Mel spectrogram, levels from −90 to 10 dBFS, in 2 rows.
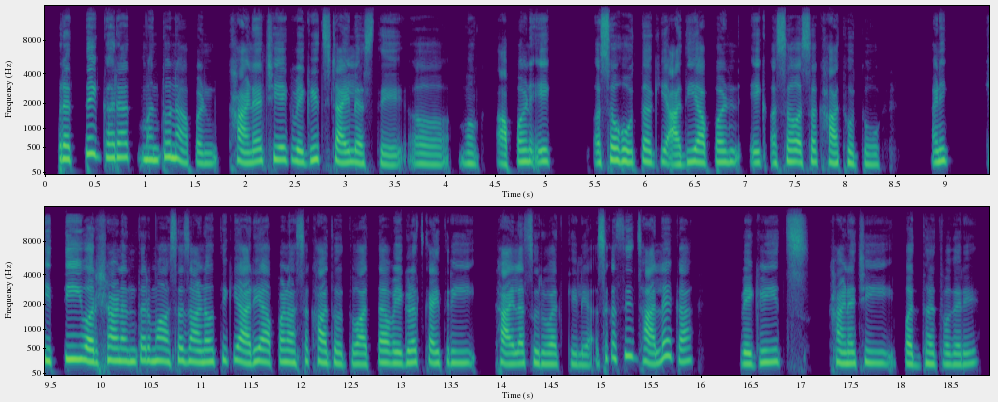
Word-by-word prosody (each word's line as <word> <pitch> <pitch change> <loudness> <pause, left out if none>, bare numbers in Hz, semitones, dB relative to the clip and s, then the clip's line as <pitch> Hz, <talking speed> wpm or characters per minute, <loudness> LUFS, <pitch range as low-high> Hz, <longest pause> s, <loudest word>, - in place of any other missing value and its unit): प्रत्येक 290 +7 +3
घरात 290 +1 +3
म्हणतो 255 +3 +3
ना 275 -2 +6
आपण 190 -2 -4 0.2
खाण्याची 220 +5 +1
एक 250 -1 +1
वेगळीच 235 +3 +2
स्टाईल 210 -2 +2
असते. 180 -3 -3
अ, 185 - -7 0.4
मग 190 -2 -4 0.3
आपण 215 +5 +1
एक 215 +1 -1 0.5
असं 200 +5 +3
होतं, 220 0 +2
की 215 - -4
आधी 210 +6 0
आपण 210 +1 0
एक 200 0 -2
असं-असं 215 +1 +1
खात 195 -2 0
होतो. 175 -2 -3 0.5
आणि 215 +3 +3 0.4
किती 275 +3 +4
वर्षानंतर 245 0 +4
मग 250 0 +3
असं 250 +3 0
जाणवतं, 230 +1 +1
की 270 - -4
"अरे 220 +4 +2
आपण 230 0 +1
असं 220 +2 -1
खात 220 -3 +1
होतो, 195 -1 -3
आता 195 +3 +1
वेगळंच 210 +1 +1
काहीतरी 215 0 -1 0.3
खायला 195 +1 +3
सुरुवात 200 -3 0
केली 185 -2 -4
आहे." 180 - -7
असं 295 +1 -4
कसं 340 +4 -1
झालंय 235 +8 +2
का, 235 0 0 0.5
वेगळीच 220 +4 -1 0.3
खाण्याची 210 0 +1 0.3
पद्धत 195 +1 -1
वगैरे? 190 +1 -3
215 Hz, 160 wpm, -21 LUFS, 200-240 Hz, 0.5 s, ना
